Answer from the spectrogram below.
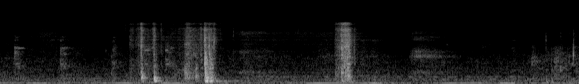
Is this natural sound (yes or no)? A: no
